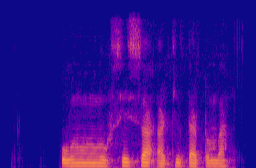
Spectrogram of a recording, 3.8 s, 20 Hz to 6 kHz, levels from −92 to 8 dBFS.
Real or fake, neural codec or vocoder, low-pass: fake; codec, 16 kHz, 4.8 kbps, FACodec; 5.4 kHz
